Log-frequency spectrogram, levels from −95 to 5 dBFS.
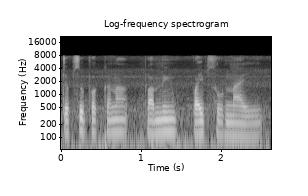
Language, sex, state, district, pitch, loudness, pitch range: Telugu, male, Telangana, Hyderabad, 120 Hz, -20 LUFS, 110-130 Hz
